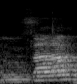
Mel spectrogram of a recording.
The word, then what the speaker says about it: 눈사람: 사람을 합쳐 가지고 만들어낸 눈사람 같은 경우는 그죠 발음을 하게 되면은 눈 사람 렇게 소리가납니다 그죠 즉 똑같은 눈이고 긴 소리가 나는 눈이고 어절의 뭡니까 첫 음절에 위치했기 때문에 이때는 긴 소리가 그대로 유지가 된다는 뜻이에요 알겠습니까 그래서 여러분들이 눈사람 이렇게 얘기를 해야 되는 겁니다 자 그런데 반대로 박이라고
